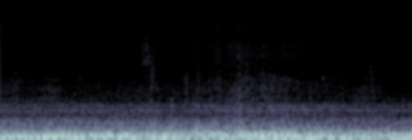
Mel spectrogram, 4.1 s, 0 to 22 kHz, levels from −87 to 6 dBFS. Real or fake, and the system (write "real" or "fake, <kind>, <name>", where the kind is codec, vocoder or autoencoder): real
